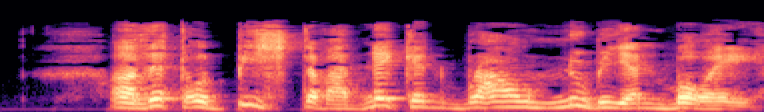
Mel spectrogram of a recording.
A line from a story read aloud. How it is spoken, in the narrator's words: spluttered Egbert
